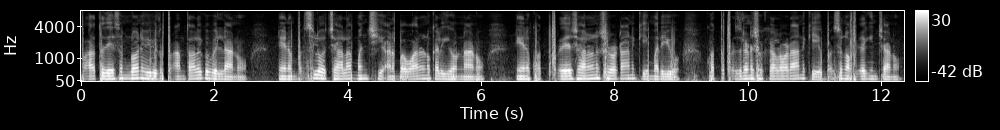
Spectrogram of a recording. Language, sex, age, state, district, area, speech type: Telugu, male, 45-60, Andhra Pradesh, East Godavari, urban, spontaneous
